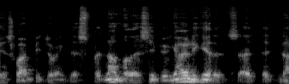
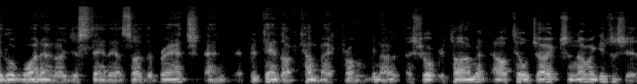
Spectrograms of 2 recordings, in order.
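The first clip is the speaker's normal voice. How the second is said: normal talking voice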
